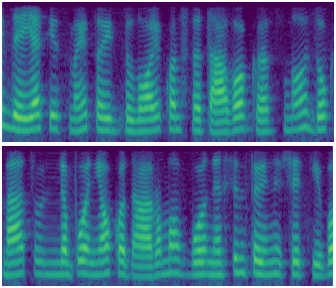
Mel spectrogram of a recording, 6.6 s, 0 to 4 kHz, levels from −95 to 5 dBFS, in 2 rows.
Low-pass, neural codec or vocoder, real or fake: 3.6 kHz; codec, 16 kHz, about 1 kbps, DyCAST, with the encoder's durations; fake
